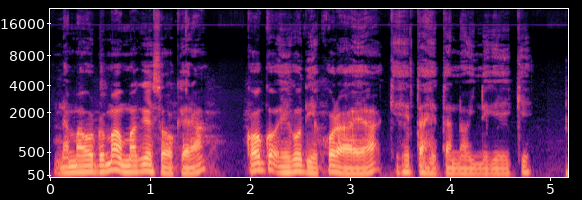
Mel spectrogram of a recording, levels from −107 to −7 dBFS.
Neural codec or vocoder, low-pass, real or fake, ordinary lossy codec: none; none; real; none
